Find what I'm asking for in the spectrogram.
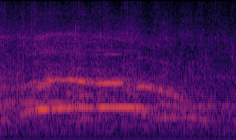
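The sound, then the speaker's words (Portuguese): An audience at a church service applauds for Jesus in a steady, dense wash of clapping, with a rising and falling whoop or cheer cutting through briefly near the middle. “É, é, aplauda Jesus aí que eu vou tomar uma.”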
